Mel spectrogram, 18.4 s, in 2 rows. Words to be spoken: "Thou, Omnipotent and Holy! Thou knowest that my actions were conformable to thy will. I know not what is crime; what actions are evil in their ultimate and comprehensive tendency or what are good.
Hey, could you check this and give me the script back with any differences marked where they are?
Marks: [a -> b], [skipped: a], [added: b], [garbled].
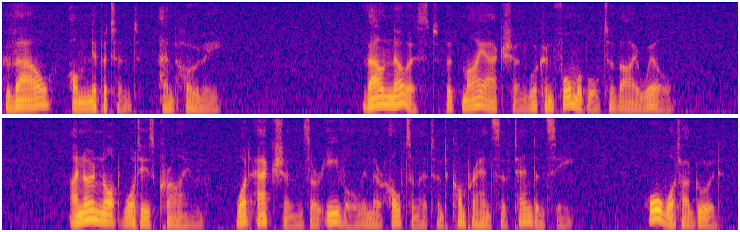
"Thou, Omnipotent and Holy! Thou knowest that my [actions -> action] were conformable to thy will. I know not what is crime; what actions are evil in their ultimate and comprehensive tendency or what are good.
